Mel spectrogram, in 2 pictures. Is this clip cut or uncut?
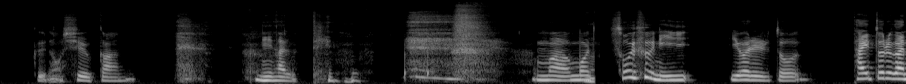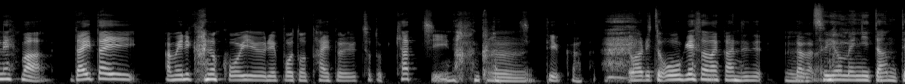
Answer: cut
